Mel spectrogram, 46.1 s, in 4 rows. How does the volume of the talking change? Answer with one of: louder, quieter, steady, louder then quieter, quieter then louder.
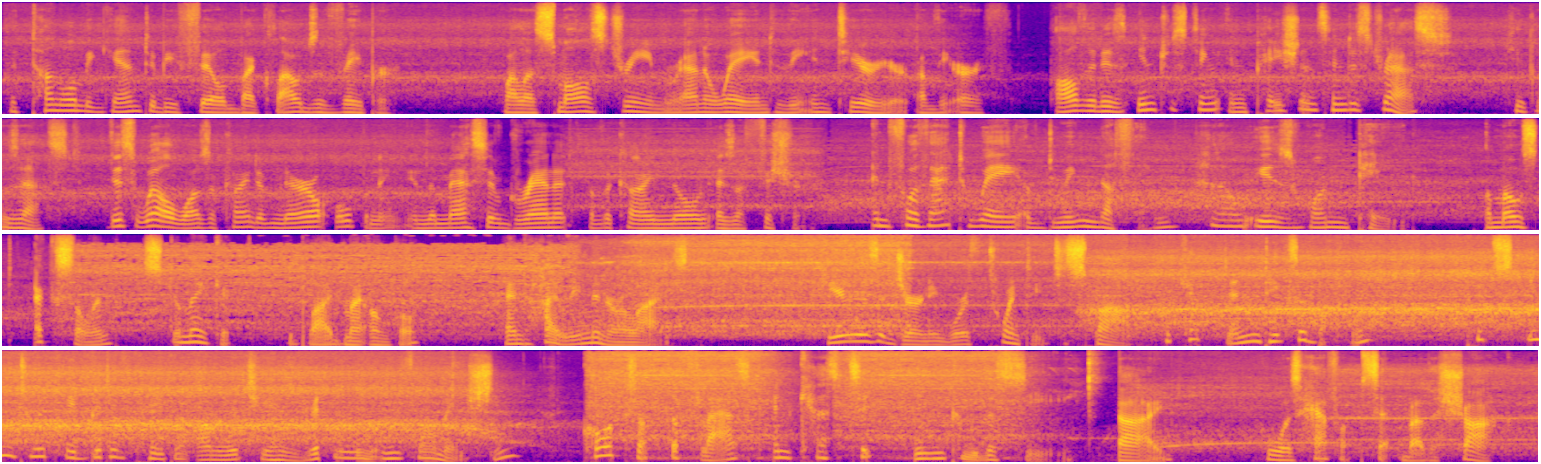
steady.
